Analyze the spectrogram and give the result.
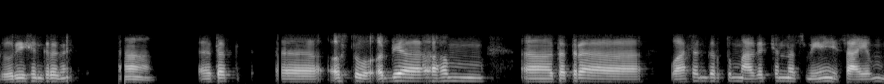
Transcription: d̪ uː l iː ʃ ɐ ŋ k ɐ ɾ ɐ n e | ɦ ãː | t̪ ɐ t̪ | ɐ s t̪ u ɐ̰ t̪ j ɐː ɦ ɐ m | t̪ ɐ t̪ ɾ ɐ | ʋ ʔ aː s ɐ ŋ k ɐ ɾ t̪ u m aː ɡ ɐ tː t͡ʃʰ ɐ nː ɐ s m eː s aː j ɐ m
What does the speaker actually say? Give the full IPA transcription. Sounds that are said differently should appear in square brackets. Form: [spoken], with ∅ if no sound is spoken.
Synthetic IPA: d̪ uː [ɾ] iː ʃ ɐ ŋ k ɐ ɾ ɐ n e | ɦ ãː | t̪ ɐ t̪ | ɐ s t̪ u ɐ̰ [d̪] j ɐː ɦ ɐ m | t̪ ɐ t̪ ɾ ɐ | ʋ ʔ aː s ɐ ŋ k ɐ ɾ t̪ u m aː ɡ ɐ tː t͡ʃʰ ɐ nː ɐ s m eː s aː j ɐ m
